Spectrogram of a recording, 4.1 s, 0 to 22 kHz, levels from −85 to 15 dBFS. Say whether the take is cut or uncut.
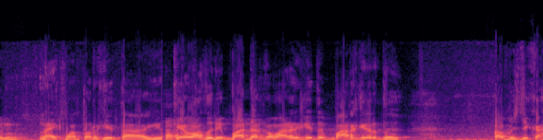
cut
